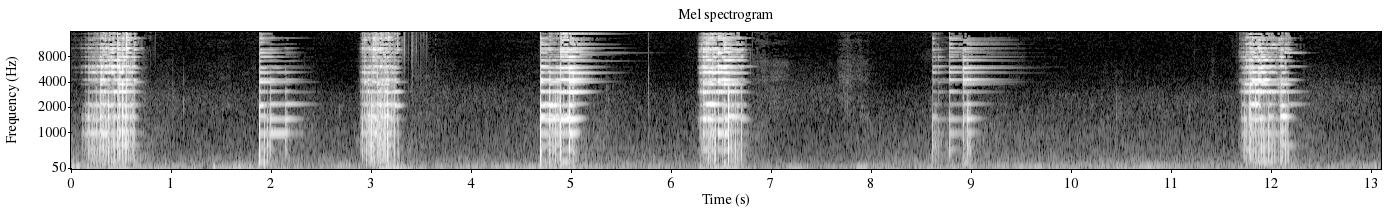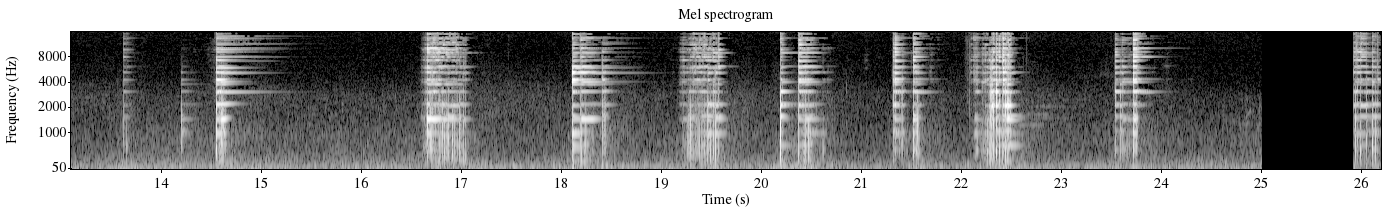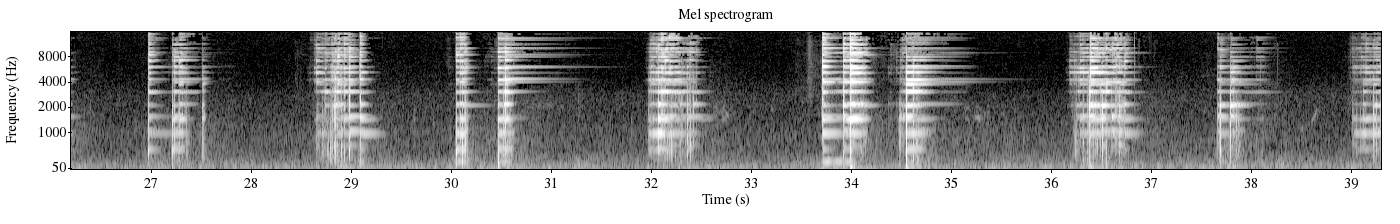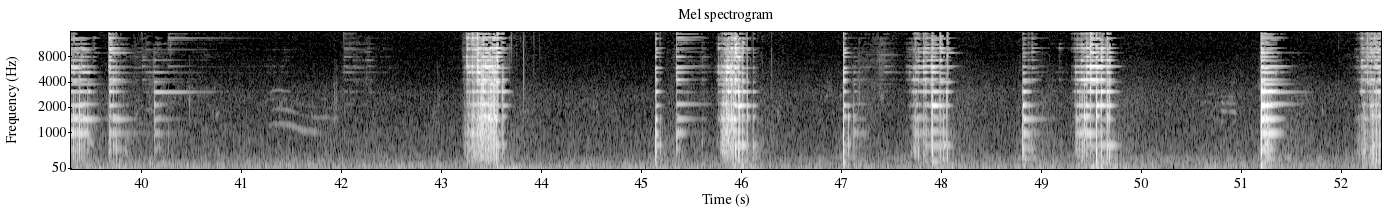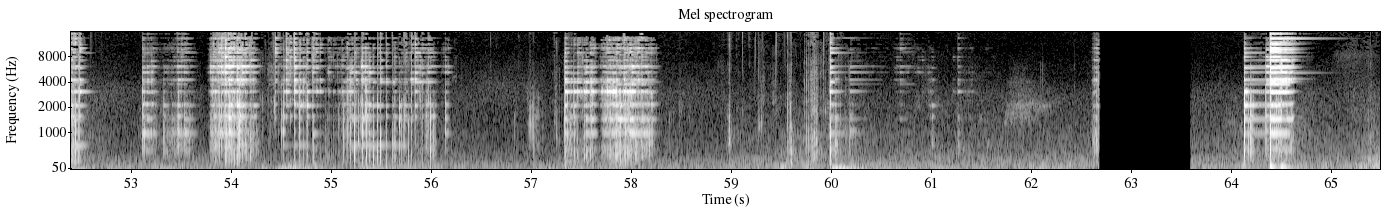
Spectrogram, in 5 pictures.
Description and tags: crowbar drop on ground and pickup various
drop, crowbar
